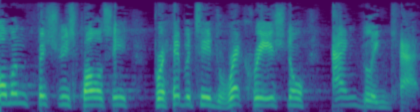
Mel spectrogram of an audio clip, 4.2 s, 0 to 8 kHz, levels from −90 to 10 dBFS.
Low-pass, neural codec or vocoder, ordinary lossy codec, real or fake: 7.2 kHz; none; none; real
